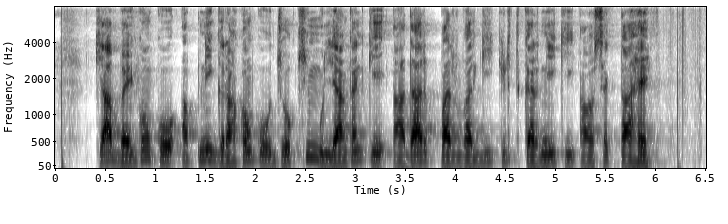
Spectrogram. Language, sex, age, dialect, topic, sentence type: Hindi, male, 25-30, Hindustani Malvi Khadi Boli, banking, question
